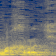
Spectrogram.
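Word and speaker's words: مخرج: ya bahasa Arabnya itu mim Kha ra Jim bacanya makhraj karena Kenapa digunakan kalimat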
